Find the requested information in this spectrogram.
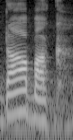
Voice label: "dAAbak" weaving willow, Washo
